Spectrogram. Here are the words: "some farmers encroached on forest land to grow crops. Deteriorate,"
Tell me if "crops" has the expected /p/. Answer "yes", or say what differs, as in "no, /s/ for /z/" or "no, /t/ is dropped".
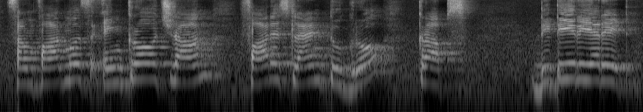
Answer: yes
